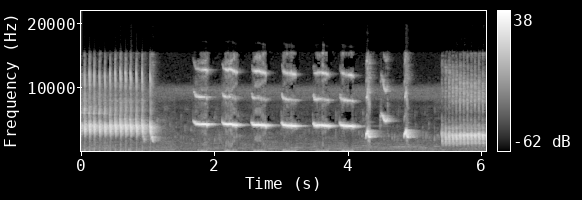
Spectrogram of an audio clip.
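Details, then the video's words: Ashy drongo, full-repertoire tutor recording for songbirds: a fast harsh rattle, then eight loud, even whistles at regular spacing, a few lower slurs, and a closing buzzy trill. "Masteran srigunting abu abu isian lengkap"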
